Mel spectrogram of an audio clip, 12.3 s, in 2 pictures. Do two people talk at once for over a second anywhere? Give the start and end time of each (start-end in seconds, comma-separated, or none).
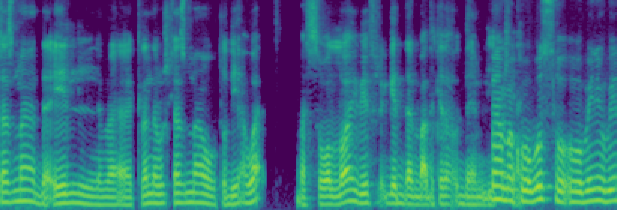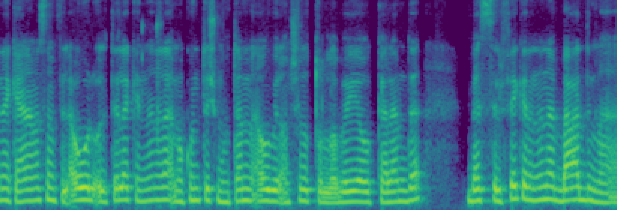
none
